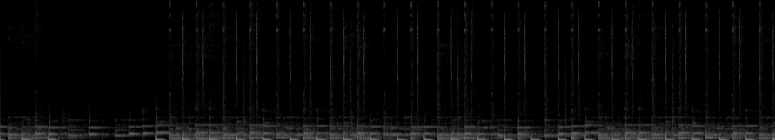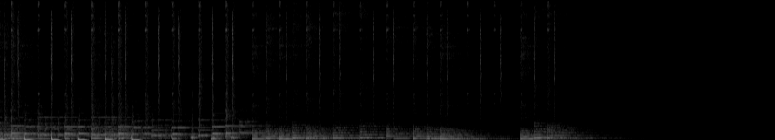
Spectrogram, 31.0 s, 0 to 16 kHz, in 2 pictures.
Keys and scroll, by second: 3.4 z, 14.6 z, 16.4 z, 18.7 z.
